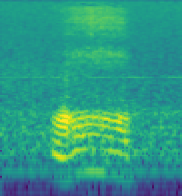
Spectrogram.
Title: Mr Wrinkles snoring! Lol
